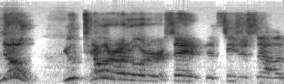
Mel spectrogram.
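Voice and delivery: mock angry chef voice. Retelling what a chef said: imitating an angry chef. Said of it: "typical just angry chef".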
